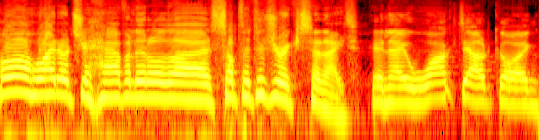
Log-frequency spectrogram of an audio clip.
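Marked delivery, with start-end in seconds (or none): 0.0-2.7 put-on Irish accent, high and raised. Reenacting what a guy said to the speaker: imitating an irish accent. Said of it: "he's Irish".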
